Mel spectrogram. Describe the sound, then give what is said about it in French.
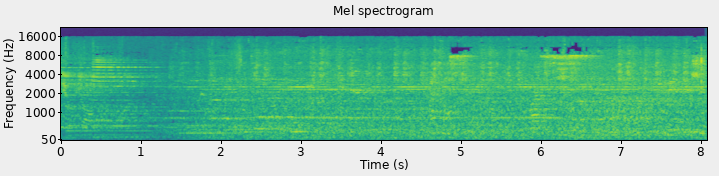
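A train arrives at the Gare de Lyon station in Paris on the service from Lyon, rolling in with a steady, heavy rumble and thin, high wheel squeals that hold throughout. “on est à Paris, à la gare de Lyon, et on attend le train en provenance de Lyon justement, avec Didier à l'intérieur”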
